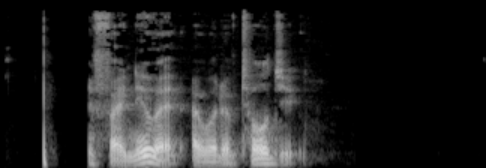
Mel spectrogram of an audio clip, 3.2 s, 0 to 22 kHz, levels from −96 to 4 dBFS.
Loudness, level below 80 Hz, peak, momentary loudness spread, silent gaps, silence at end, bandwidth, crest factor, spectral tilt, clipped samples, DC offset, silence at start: -20 LUFS; -60 dBFS; -4 dBFS; 17 LU; 0.46-0.52 s; 1.3 s; 16.5 kHz; 18 dB; -6 dB/octave; under 0.1%; under 0.1%; 0.3 s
